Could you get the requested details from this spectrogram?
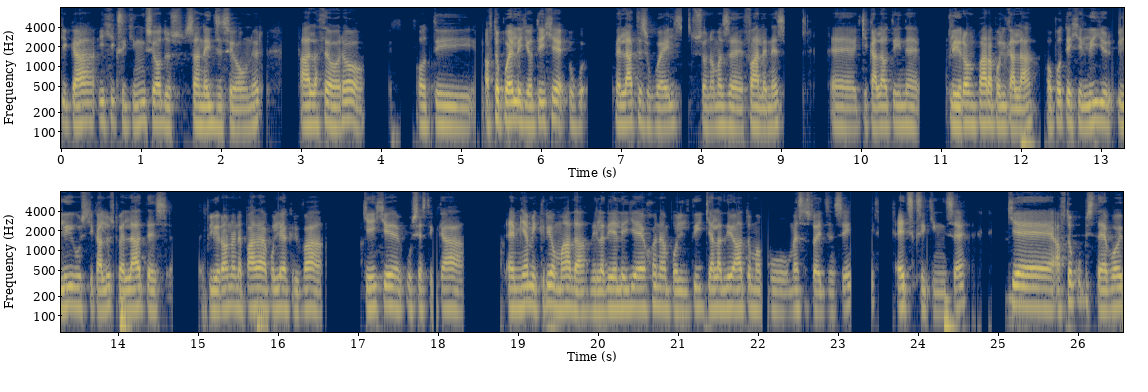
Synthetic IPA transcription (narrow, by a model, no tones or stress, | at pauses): ikɐiçe̞ksecinisio̞nd̪o̞sːɐned͡zensiowne̞ɾ | ɐlɐθe̞o̞ɾo̞ | o̞t̪iɐft̪o̞pue̞leʝeot̪iiçe̞ | pe̞lɐt̪e̞zɣwe̞jlst̪u̥so̞no̞mɐzefɐlene̞s | ece̞kɐlɐot̪iine̞ | pliɾo̞npɐɾɐpo̞likɐlɐo̞po̞t̪e̞içeliliɣusce̞kɐluspe̞lɐt̪e̞s | pupliɾo̞nɐne̞pɐɾɐpo̞liɐkɾivɐ | ce̞içe̞usiɐst̪ikɐ | emɲɐmikɾio̞mɐðɐðilɐðieleʝeexoe̞nɐmpo̞lit̪iceɐlɐðio̞ɐt̪o̞mɐpume̞sɐst̪o̞ed͡zensi | e̞t͡si̥ksecinise̞ | ce̞ɐ̰ft̪o̞pupist̪e̞vo̞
